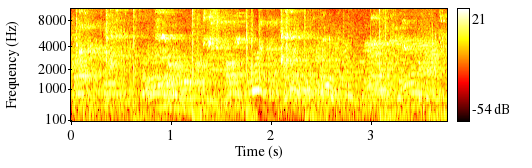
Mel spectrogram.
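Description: A basketball bounces on the court floor.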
